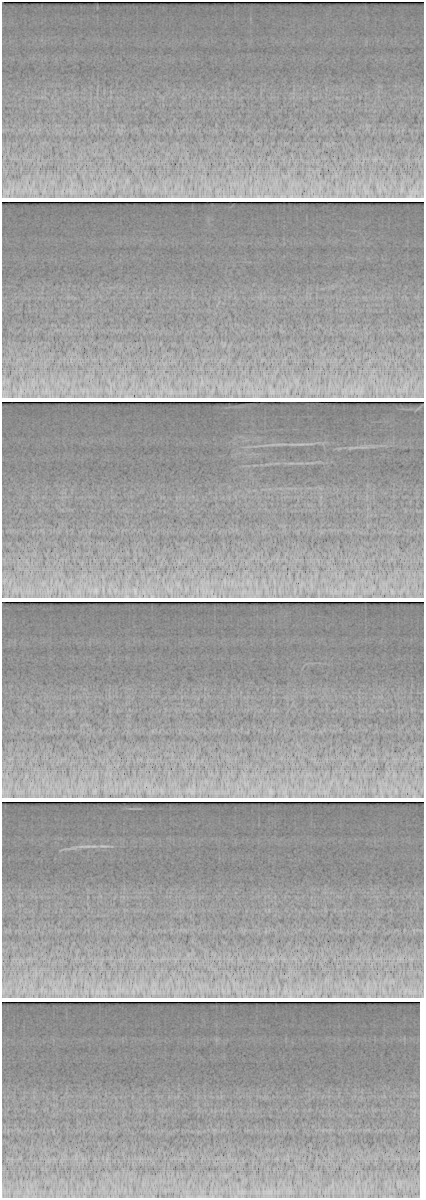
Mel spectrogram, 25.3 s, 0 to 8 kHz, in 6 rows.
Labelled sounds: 6.1	6.9	killer whale, southern resident, 5.7 to 8.0 kHz
10.5	11.7	killer whale, southern resident, 6.8 to 7.9 kHz
17.3	18.1	killer whale, southern resident, 3.9 to 4.7 kHz

